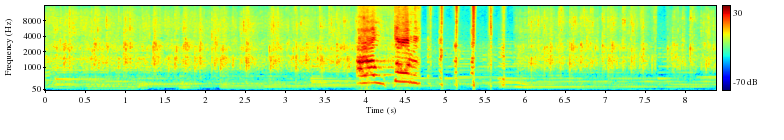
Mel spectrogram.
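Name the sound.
audience applause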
